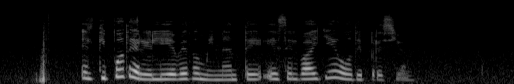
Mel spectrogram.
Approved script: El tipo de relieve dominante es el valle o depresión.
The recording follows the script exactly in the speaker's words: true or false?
true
